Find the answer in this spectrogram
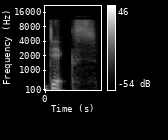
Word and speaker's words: dix: And finally, 10 dix, pronounced d's. It's like saying these in English, but with a softer sound.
